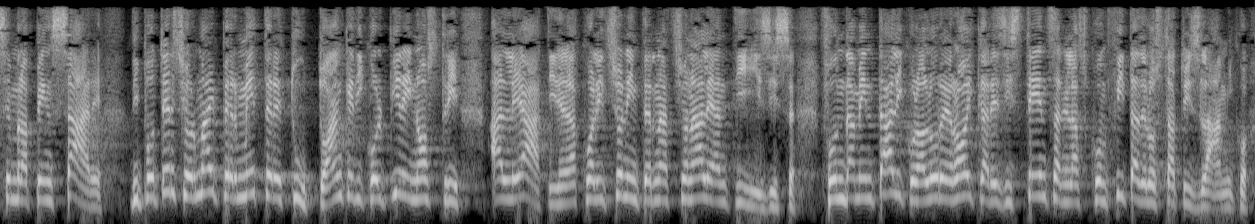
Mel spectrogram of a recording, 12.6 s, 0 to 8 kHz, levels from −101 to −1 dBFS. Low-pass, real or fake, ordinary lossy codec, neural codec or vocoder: 7.2 kHz; real; MP3, 48 kbps; none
